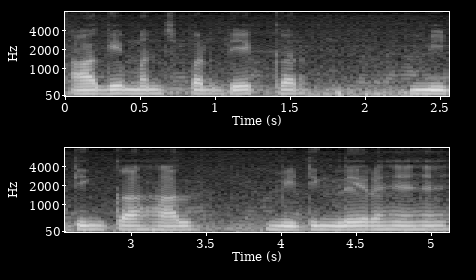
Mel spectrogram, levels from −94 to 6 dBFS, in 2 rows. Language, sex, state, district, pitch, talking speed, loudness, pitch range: Hindi, male, Madhya Pradesh, Katni, 125 Hz, 130 wpm, -16 LUFS, 120-125 Hz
